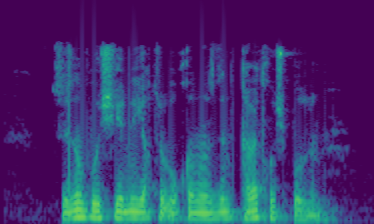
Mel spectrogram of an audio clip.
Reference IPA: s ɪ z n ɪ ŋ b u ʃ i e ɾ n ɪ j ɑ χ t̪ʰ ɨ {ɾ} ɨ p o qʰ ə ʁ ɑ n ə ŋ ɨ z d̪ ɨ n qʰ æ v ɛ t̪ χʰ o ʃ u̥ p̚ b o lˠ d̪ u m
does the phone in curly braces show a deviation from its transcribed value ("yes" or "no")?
no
